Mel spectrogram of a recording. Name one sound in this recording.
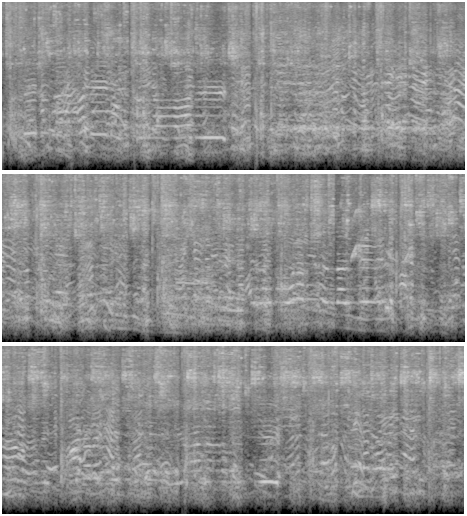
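A crowd of men and women chatters and calls out outdoors.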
